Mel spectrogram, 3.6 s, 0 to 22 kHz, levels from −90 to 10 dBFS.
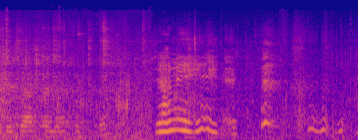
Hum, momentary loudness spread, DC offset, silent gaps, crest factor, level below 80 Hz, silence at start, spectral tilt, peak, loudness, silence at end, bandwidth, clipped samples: none; 15 LU; under 0.1%; none; 22 dB; -52 dBFS; 0 s; -4 dB/octave; -8 dBFS; -28 LUFS; 0 s; 17 kHz; under 0.1%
